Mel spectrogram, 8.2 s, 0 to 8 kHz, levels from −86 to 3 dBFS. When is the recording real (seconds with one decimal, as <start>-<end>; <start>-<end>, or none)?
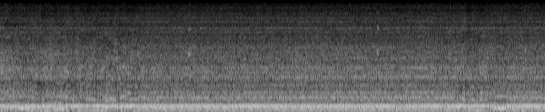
2.1-6.9; 7.6-8.2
